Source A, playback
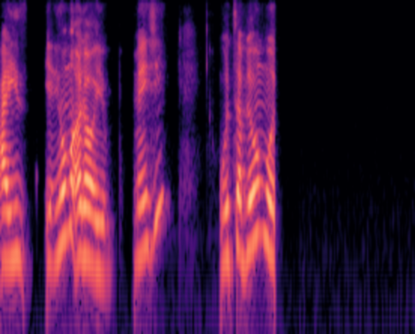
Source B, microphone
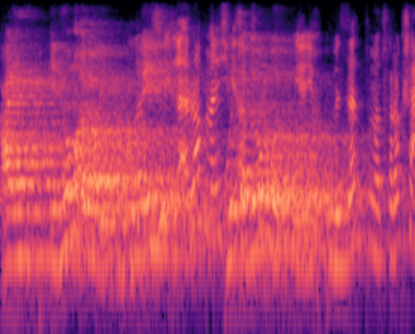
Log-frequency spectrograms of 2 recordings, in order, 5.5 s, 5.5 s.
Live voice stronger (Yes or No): No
